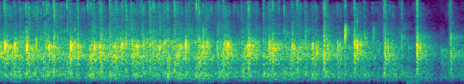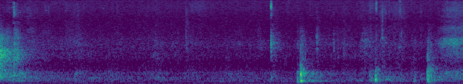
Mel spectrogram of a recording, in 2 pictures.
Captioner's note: applause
